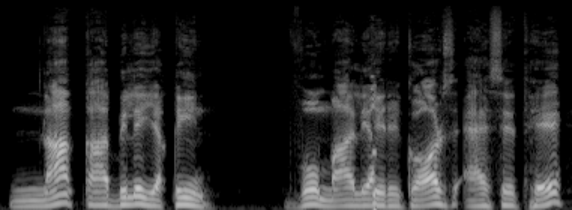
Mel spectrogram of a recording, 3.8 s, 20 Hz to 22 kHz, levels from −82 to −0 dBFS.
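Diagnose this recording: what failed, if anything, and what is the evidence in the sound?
The fault sits in the codec stage, or really in the compressed file or stream feeding it: damaged data in the compressed stream. From about 2.44 to 2.50 s, roughly 56 ms, the speech gives way to a short glitch that doesn't belong to it. Some bytes in that stretch are wrong, so the decoder misreads or throws out those frames, loses sync, and has to hunt for the next valid frame header before clean audio resumes.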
